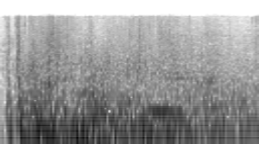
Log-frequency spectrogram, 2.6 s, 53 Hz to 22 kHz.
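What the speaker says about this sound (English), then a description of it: "Was that an explosion?" An explosion in the video game The Outer Worlds 2 on PS5 Pro, a loud, sustained rumbling boom that fills the whole moment with no talk over it.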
